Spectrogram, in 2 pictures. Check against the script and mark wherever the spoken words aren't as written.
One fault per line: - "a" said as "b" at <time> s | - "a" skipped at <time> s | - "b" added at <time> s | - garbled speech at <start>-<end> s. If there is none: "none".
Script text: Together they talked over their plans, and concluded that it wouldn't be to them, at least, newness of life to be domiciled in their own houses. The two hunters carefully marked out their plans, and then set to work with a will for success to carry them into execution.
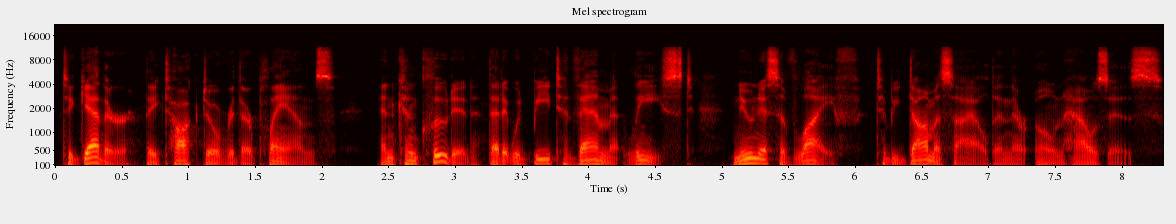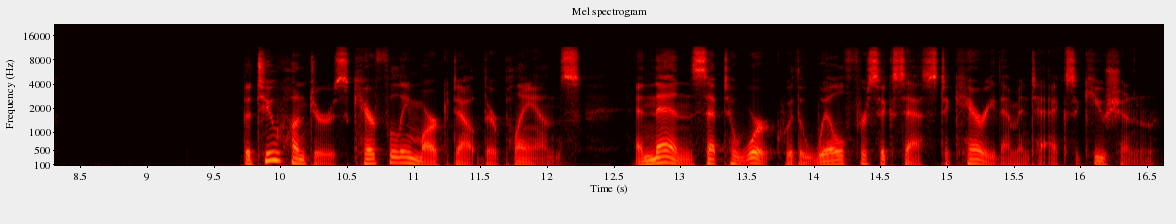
- "wouldn't" said as "would" at 3.4 s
